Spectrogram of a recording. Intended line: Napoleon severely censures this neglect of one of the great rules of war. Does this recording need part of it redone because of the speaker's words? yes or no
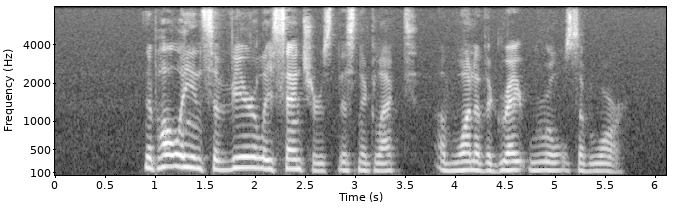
no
